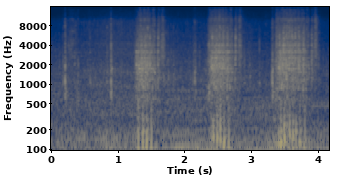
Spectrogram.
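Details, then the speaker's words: Honda GX35 brushcutter with its carburetor swapped for a 2-stroke carburetor, fuel added and primed for the test. The engine fires in three short bursts and dies each time without settling into a run; a hard start, cause not confirmed. "quer pegar deu sinal que quer pegar galera"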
